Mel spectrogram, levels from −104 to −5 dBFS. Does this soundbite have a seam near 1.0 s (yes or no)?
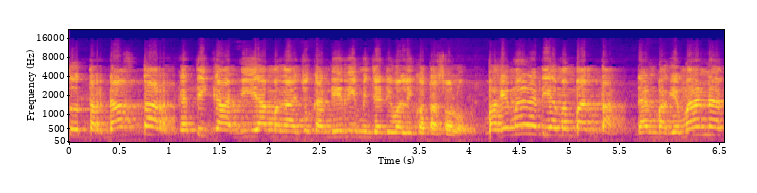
yes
